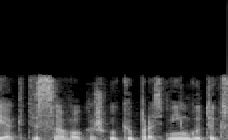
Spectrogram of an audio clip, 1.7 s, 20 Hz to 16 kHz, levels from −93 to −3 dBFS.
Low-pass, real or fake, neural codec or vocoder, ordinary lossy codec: 7.2 kHz; fake; codec, 16 kHz, 16 kbps, FreqCodec, larger model; MP3, 48 kbps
